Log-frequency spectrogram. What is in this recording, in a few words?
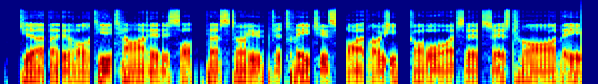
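cheerful and energetic, brazilian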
